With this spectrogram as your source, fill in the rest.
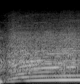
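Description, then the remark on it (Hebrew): A blender motor runs at a steady, loud whir, a constant high-pitched electric drone with a grinding buzz that holds evenly for under a second, with no voices. “נכון, זה רעש של בלנדר, זה מה שיהיה פה”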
